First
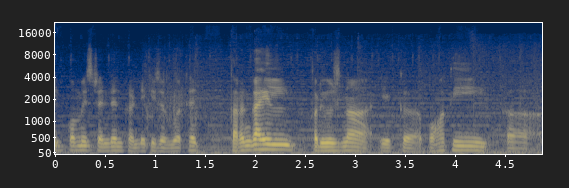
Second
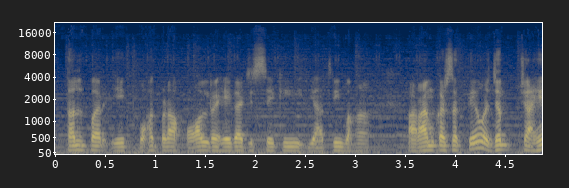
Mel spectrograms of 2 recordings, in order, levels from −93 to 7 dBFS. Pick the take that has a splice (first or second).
first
